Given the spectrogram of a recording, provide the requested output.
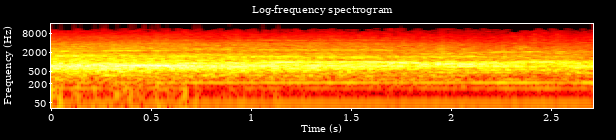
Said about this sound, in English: Lift your hand and give the Lord a shout of hallelujah and praise.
